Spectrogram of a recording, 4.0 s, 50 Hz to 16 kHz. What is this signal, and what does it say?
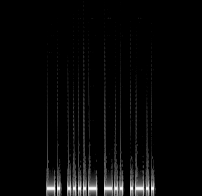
Morse code, heard as a keyed tone, about 22 wpm, 700 Hz. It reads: N4DL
